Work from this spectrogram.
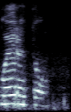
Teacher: solo tap, como un solo golpe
